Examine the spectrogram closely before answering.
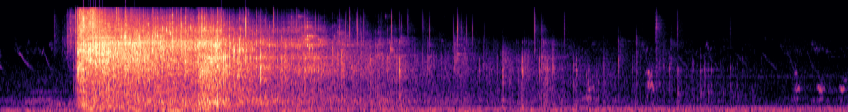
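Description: Marbles spill out and clatter and roll across a hard stone floor.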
